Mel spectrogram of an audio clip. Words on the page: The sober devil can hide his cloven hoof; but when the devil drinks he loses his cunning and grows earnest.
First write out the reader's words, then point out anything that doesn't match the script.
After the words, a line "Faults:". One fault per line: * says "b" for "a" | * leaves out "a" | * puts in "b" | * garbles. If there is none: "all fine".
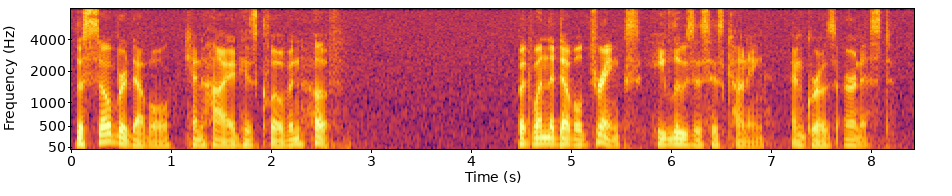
The sober devil can hide his cloven hoof; but when the devil drinks he loses his cunning and grows earnest.
Faults:
all fine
